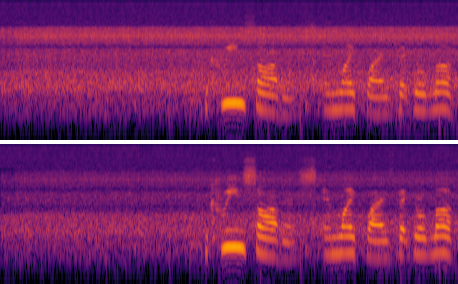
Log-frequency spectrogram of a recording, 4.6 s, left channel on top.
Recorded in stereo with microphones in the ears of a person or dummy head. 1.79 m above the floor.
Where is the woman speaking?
20° right (ahead or behind).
